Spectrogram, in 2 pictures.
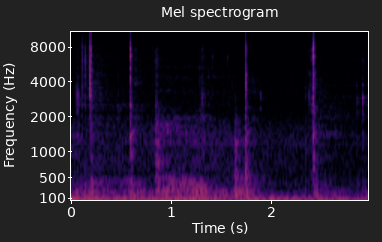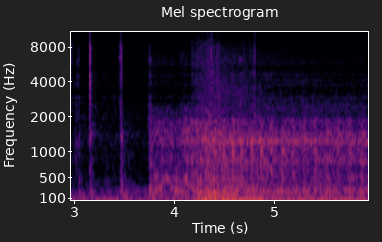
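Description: Car engine being started for the first time after an oil and filter change: a run of sharp clicks, then a louder surge about four seconds in as it settles into a steady idle.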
